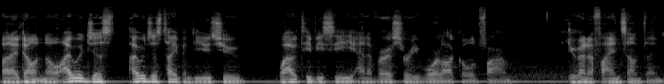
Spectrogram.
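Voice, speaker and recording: A somewhat breathy, fairly low-pitched man's voice at a very fast pace. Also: fairly even intonation. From Ireland. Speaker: gaming livestreamer. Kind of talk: casual livestream chat reading viewer messages.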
